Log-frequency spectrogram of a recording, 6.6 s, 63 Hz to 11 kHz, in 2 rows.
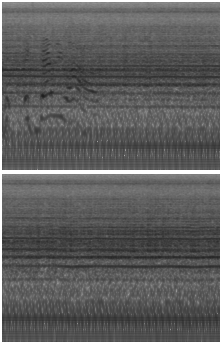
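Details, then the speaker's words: Ford Crown Victoria/Grand Marquis (2003–2011) running at idle before repair: steady whirring drone with a rough bearing edge from the serpentine belt drive; worn idler pulley bearing, to be replaced. "And to diagnose it simply, what you do is you start the car, you hear the noise, and then what you do is you take your belt off and turn the car on again. And if the noise goes away, you know it is an issue in this drive belt area."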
